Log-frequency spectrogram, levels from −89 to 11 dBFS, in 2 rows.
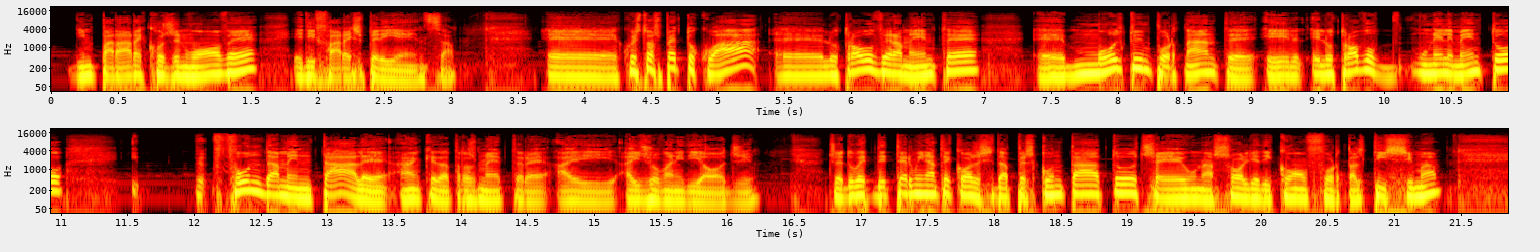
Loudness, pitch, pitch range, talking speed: -17 LUFS, 120 Hz, 105-145 Hz, 130 wpm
